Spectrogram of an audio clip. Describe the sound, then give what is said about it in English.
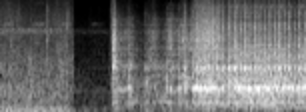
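A white sedan's engine cranks through a few quick bursts after a brief quiet moment, then catches and settles into a steady, loud running hum as floodwaters rise, with no one talking. “After some effort, the car makes it onto the street.”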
